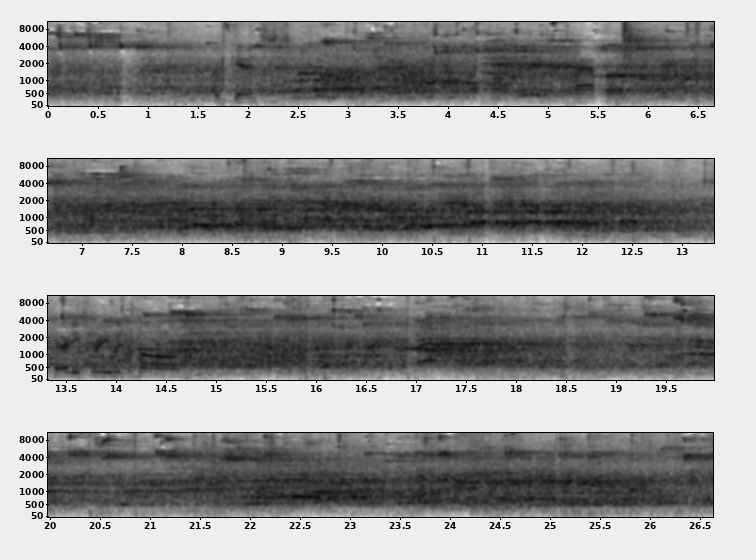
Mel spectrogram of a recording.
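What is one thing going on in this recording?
A crowd chatters loudly in a large echoing gym.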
